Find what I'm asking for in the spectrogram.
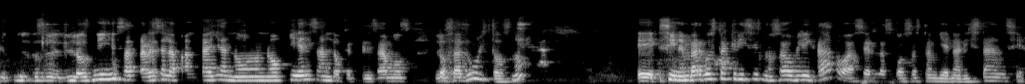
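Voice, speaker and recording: In a normal speaking voice, a woman talks at a medium pitch and a moderate pace with lively intonation. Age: 60s. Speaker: social entrepreneur, childcare company cofounder. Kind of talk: interview.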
